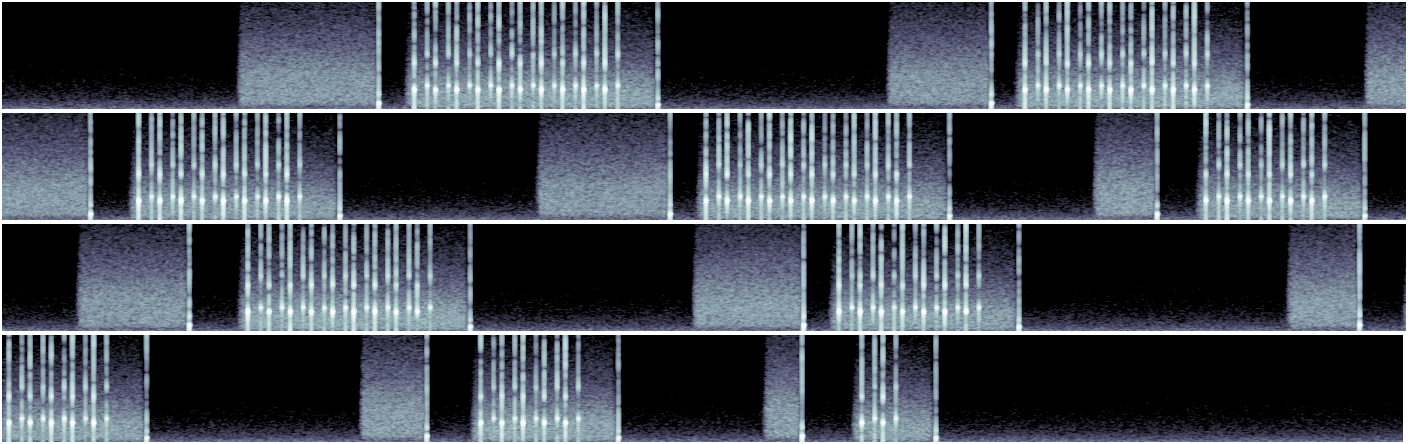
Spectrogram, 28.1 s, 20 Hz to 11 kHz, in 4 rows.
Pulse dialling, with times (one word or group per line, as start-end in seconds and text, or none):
1.2-3.3 0
4.4-6.2 9
6.8-8.7 8
9.7-11.8 0
12.5-13.8 6
14.4-16.4 9
17.5-19.1 7
20.5-21.8 5
22.8-24.1 5
24.9-25.7 2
